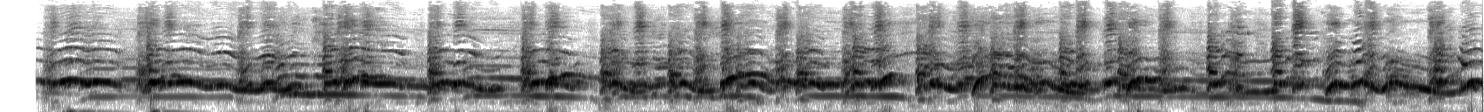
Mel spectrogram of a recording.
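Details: Several dogs howling together: long sustained wavering tones, one steady lower voice beneath higher warbling, sliding howls, overlapping throughout with brief yips and sharp bark-like accents scattered across the chorus.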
